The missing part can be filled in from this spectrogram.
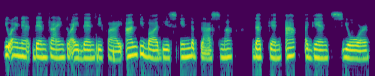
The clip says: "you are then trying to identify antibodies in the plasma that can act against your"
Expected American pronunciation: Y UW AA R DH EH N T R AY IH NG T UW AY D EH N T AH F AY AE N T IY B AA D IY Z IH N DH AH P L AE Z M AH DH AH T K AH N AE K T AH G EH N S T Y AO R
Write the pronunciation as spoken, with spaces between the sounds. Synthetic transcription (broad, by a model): Y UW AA R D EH N T R AY IH NG T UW AY D EH N T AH F AY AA N T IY B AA D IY S IH N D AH P L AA S M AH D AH T K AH N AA K T AH G EH N S T Y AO R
